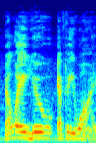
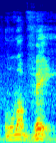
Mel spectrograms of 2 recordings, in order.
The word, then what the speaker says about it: Laufey: Laufey, but it's pronounced LaVey.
